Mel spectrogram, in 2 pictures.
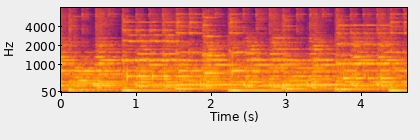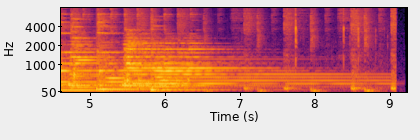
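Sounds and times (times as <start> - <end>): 
orchestral strings tutti ponticello: 0.0 - 6.8.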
